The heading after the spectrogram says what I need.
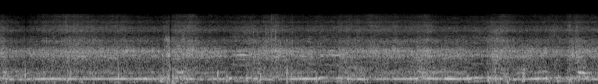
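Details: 2007 Yamaha VX Cruiser jet ski on choppy Lake Michigan after new spark plugs replaced mis-gapped old plugs: steady drone holding even pitch over water and wind, no hunting or dropouts in revs; pulls smoothly without surging.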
